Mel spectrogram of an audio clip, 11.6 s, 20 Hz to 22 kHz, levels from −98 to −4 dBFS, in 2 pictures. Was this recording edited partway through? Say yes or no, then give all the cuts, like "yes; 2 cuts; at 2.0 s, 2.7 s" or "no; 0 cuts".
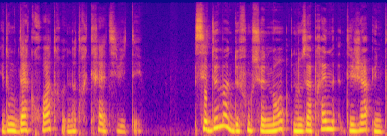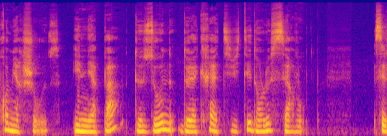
yes; 2 cuts; at 6.8 s, 8.5 s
